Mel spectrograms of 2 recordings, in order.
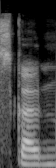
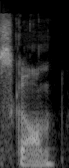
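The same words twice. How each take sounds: First: The vowel rhymes with stone. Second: The vowel rhymes with gone. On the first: The speaker calls it right. "nouns ending in e are pronounced own, like stone" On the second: The speaker calls it wrong. "not scone"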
